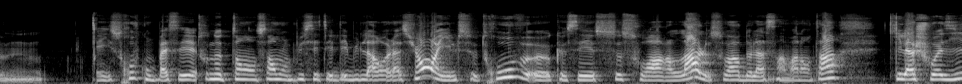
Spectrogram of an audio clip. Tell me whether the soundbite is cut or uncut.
cut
